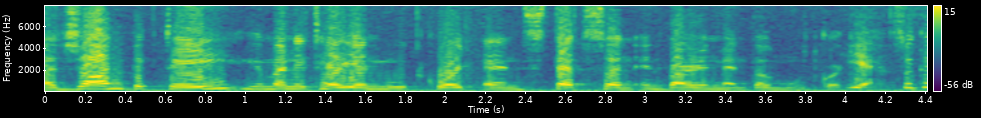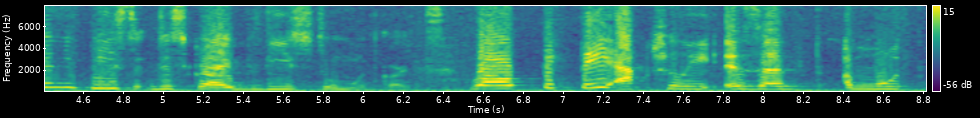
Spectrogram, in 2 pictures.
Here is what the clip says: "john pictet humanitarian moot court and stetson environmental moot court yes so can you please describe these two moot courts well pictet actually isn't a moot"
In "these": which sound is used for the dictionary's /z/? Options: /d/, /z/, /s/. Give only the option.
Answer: /s/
